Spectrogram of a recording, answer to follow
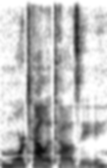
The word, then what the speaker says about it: Mortalitasi: Is Mortalitasi? Is that how you say it? Mortalitazi.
